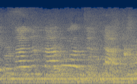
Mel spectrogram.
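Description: Background chatter of museum visitors, children's voices among them, over a steady low hum.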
